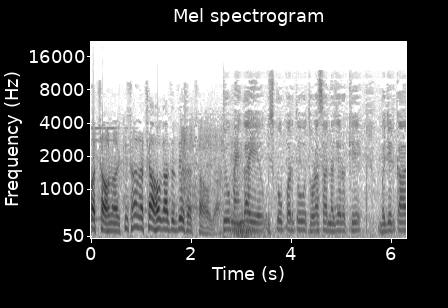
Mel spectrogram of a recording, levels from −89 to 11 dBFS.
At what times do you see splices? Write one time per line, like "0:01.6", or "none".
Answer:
0:02.6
